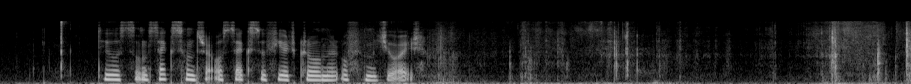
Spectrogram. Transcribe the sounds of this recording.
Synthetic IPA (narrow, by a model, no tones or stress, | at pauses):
t̪ʰʉːsə̰nsɛkshʉnd̪ɾə̰ʔoːsɛksʊfiːɾkʰɾuːnəɹoːfʉməçʉ̰ːʔœ̰ʏɹ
